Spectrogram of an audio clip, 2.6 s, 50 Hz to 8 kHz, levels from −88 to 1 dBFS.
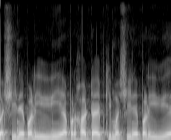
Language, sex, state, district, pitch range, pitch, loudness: Hindi, male, Himachal Pradesh, Shimla, 105-110 Hz, 110 Hz, -19 LUFS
